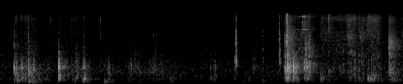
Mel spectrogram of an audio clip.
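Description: Kittens' paws and claws scrabbling and pattering on a laminate floor during rough play, with irregular light clicks and knocks; the loudest knocks come about three seconds in.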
